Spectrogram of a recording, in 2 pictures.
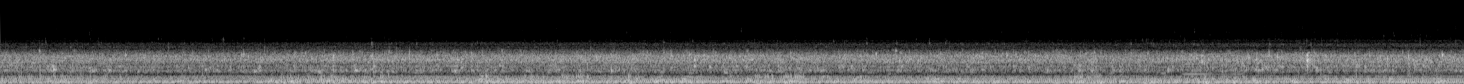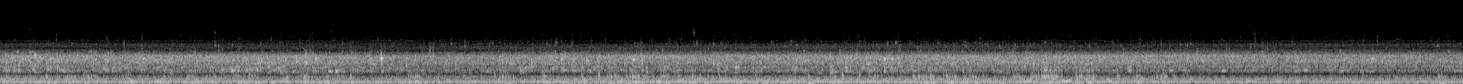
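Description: Steady underwater ambience of a koi pond picked up by a submerged camera: a continuous muffled rushing of water with a low, even hum beneath it.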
